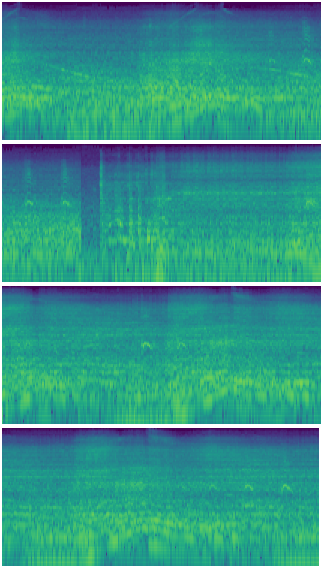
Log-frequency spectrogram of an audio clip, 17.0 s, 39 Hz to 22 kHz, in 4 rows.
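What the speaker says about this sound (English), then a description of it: "you can already hear the difference between the stock silver CDI and the black CDI with the 3-inch catless downpipe" A straight-piped Mercedes CDI turbo diesel with a 3-inch catless downpipe idles and revs loudly. Repeated rising engine sweeps and a brief cut in sound come through close by, with no talk.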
